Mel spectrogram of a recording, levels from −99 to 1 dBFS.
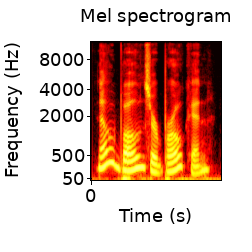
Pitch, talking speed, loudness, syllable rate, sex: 210 Hz, 185 wpm, -16 LUFS, 6.3 syllables/s, female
